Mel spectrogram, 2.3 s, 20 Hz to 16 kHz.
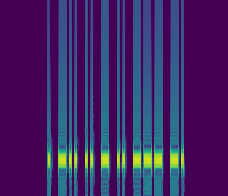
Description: Morse code, heard as a keyed tone, about 42 wpm, 700 Hz. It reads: EDITION
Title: Sets of 5 Words - New Word Drill - 45wpm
